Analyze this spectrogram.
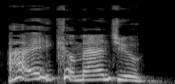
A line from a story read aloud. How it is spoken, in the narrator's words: The words faltered as he gaped in horror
